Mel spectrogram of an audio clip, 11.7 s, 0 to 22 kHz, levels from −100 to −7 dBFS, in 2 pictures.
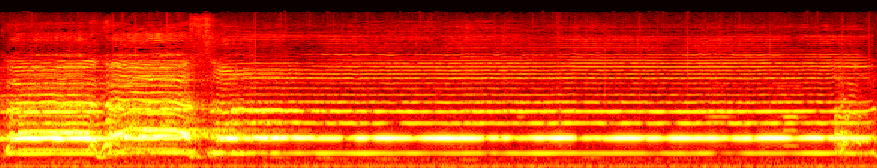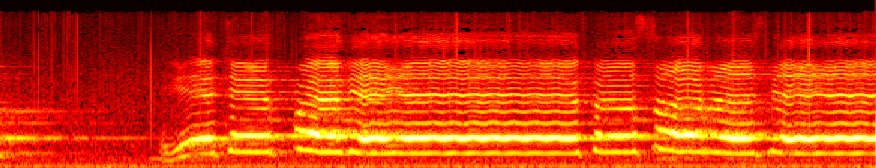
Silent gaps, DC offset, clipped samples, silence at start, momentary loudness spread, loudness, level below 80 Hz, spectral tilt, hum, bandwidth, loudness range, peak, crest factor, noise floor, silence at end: none; under 0.1%; under 0.1%; 0 s; 9 LU; -15 LUFS; -52 dBFS; -2.5 dB/octave; none; 12 kHz; 4 LU; -2 dBFS; 14 dB; -48 dBFS; 0 s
